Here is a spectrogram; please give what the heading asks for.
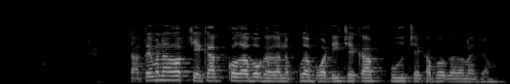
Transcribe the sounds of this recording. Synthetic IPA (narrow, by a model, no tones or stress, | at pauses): t̪at̪emaneabab̚t͡ɕekapkɔɾabokaɾonapuɾabɔɖit͡ɕekapfuɾt͡ɕekapokaɾonad͡ʑam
